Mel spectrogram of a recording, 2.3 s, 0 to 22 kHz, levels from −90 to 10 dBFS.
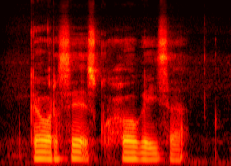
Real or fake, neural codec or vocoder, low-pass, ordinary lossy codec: fake; vocoder, 44.1 kHz, 128 mel bands every 512 samples, BigVGAN v2; none; none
